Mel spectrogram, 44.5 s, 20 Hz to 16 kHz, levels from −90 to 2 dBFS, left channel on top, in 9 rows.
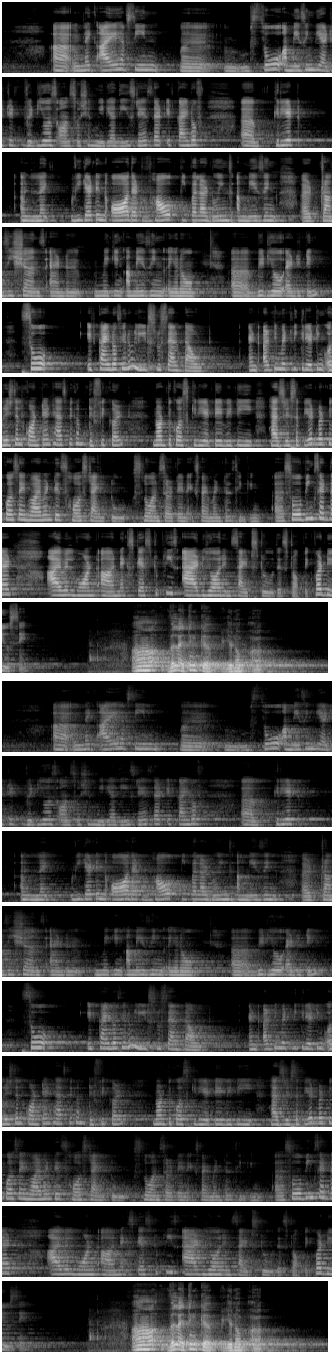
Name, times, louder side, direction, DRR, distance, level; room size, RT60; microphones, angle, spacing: voice 1, 0.8-2.3 2.7-9.4 10.2-10.6 10.9-19.6 20.1-20.5 21.1-22.8 23.5-39.1 39.3-40.0, left 6 dB, 50° left, 16 dB, 0.4 m, -34 dB
voice 2, 41.5-43.5, right 1 dB, 15° right, 10 dB, 0.5 m, -22 dB
17.5 x 8.7 x 5.1 m, 2.6 s
head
